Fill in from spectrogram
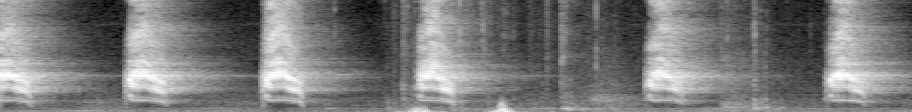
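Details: Long-tailed shrike (cendet) in a training recording, harsh rasping squawks while agitated by another shrike: six grating falling notes at uneven intervals, with a dull thump and knock in between.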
